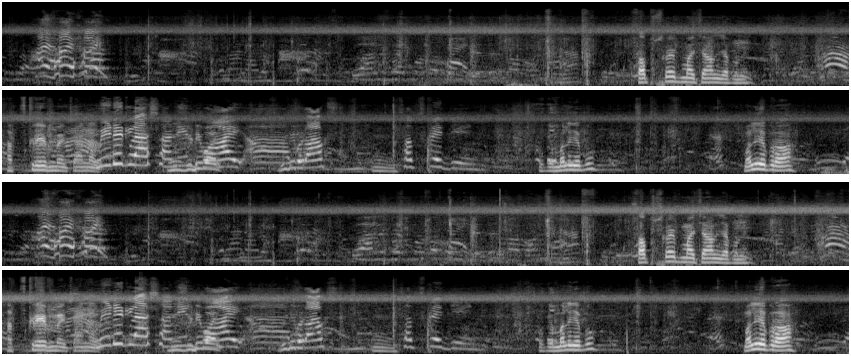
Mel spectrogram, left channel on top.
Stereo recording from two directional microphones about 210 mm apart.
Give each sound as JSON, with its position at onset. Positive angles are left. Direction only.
{"t": 0.3, "sound": "children playing", "side_deg": 15}
{"t": 6.3, "sound": "speech", "side_deg": 15}
{"t": 8.4, "sound": "speech", "side_deg": 30}
{"t": 9.6, "sound": "a child's voice", "side_deg": 10}
{"t": 10.0, "sound": "a child's voice", "side_deg": -25}
{"t": 10.6, "sound": "a child's voice", "side_deg": -10}
{"t": 15.9, "sound": "speech", "side_deg": 0}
